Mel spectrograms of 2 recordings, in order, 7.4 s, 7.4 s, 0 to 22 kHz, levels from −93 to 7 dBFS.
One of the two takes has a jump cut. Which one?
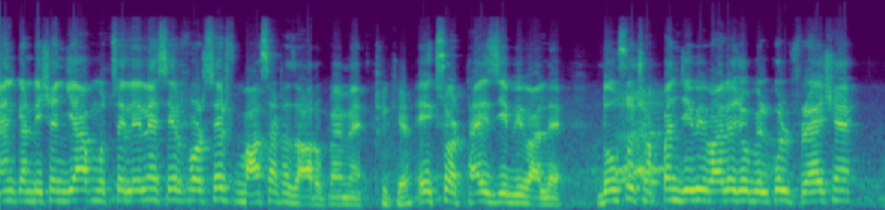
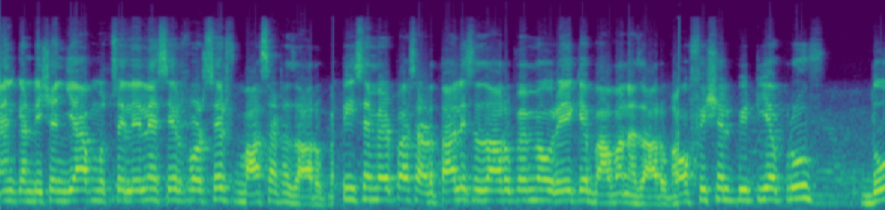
second; 2 cuts; at 2.8 s, 5.7 s

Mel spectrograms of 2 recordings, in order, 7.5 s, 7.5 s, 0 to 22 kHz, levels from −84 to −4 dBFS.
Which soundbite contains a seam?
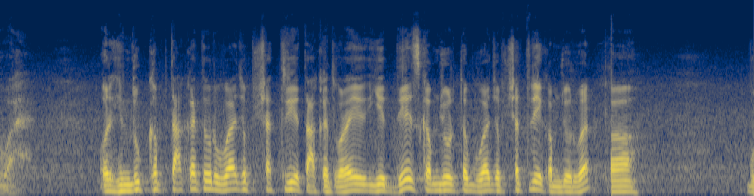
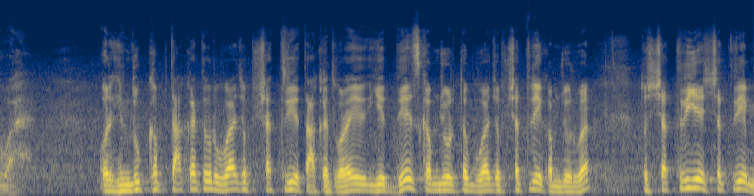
first; 1 cut; at 6.1 s

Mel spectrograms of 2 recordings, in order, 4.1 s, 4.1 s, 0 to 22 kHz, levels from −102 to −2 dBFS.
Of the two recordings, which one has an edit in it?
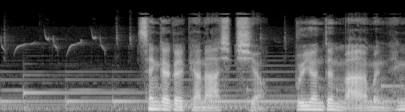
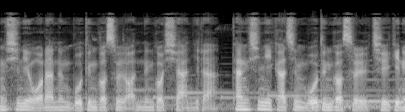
first; 1 cut; at 1.4 s

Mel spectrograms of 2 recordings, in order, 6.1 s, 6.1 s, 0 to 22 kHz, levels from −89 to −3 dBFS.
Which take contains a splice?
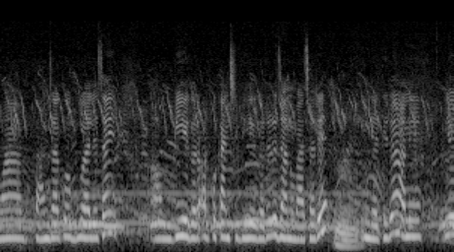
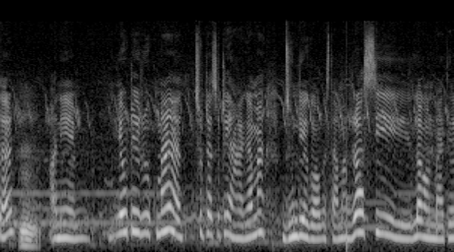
second; 2 cuts; at 1.4 s, 4.6 s

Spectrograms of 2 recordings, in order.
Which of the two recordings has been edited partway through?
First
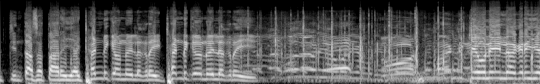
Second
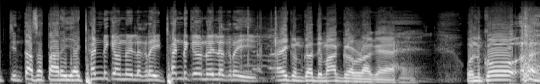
second; 1 cut; at 2.8 s

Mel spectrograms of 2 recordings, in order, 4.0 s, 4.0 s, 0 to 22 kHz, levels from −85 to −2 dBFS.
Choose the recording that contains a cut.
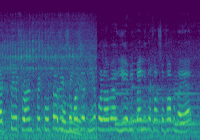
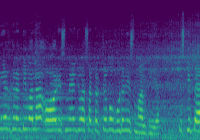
first; 1 cut; at 1.3 s

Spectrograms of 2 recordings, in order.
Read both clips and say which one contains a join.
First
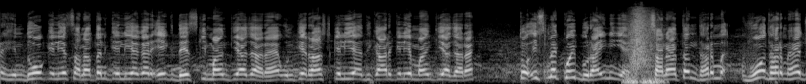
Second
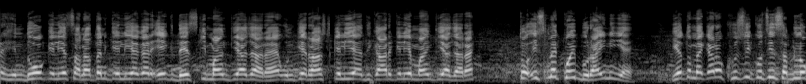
first; 1 cut; at 6.4 s

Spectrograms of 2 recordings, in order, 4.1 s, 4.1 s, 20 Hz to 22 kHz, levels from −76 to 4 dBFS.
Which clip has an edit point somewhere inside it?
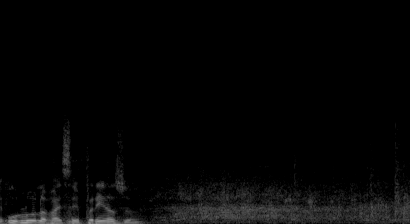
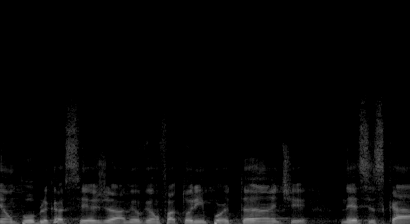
second; 1 cut; at 1.9 s

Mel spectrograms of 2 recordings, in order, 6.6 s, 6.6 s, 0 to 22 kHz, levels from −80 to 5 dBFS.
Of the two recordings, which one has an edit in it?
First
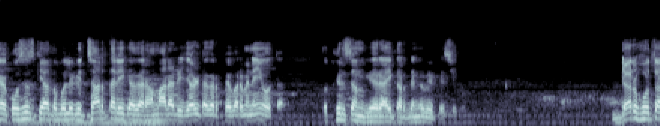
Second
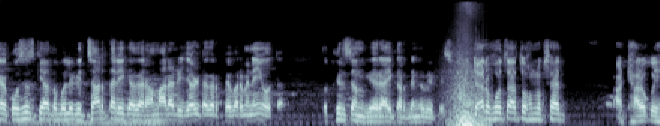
second; 1 cut; at 4.5 s

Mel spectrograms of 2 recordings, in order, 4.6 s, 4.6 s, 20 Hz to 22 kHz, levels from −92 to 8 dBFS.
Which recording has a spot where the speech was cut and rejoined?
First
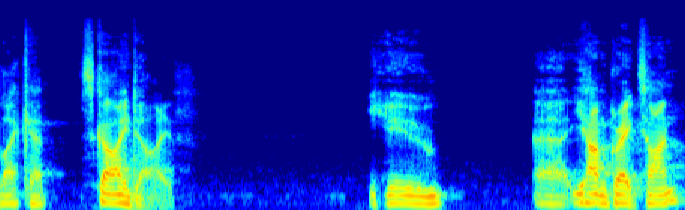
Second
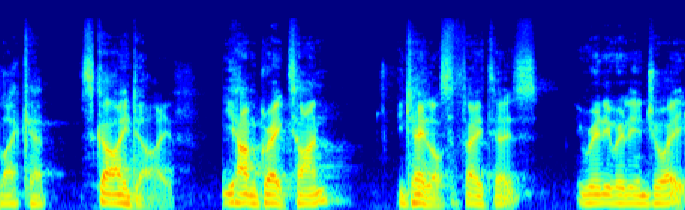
second; 2 cuts; at 1.3 s, 3.6 s

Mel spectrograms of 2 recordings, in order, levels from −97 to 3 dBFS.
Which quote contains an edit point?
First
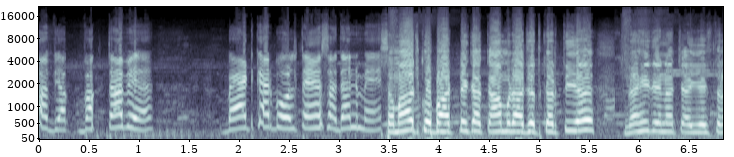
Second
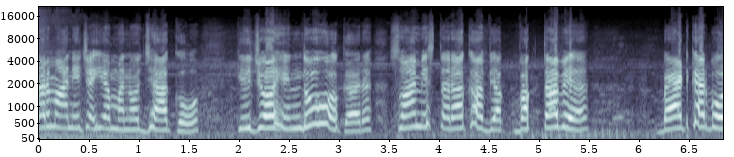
first; 2 cuts; at 3.4 s, 5.7 s

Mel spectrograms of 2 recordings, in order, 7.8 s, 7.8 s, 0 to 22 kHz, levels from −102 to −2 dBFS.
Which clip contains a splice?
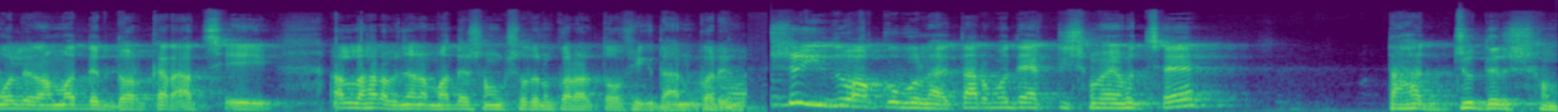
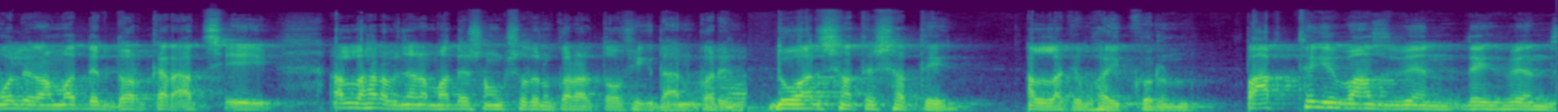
first; 1 cut; at 3.9 s

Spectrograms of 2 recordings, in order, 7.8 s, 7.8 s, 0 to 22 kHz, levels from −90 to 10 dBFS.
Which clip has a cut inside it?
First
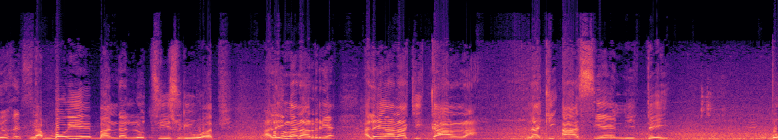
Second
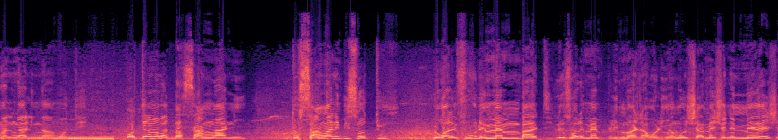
second; 1 cut; at 1.1 s

